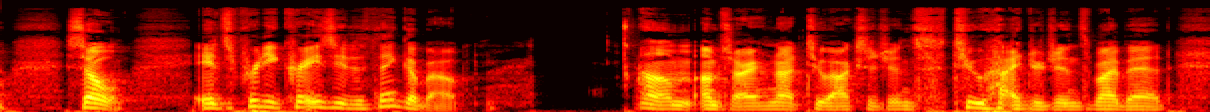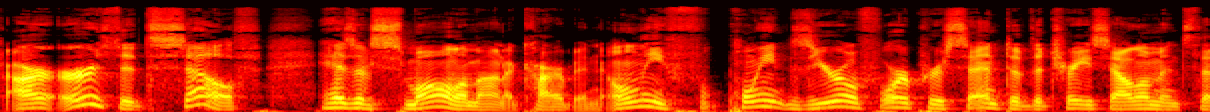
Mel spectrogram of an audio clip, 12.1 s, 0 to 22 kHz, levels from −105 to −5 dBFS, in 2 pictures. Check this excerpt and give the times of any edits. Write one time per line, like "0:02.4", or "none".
0:06.1
0:07.9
